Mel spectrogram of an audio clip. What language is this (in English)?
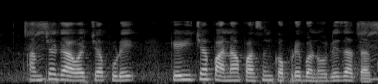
Marathi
